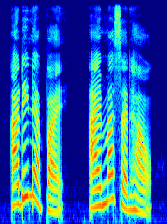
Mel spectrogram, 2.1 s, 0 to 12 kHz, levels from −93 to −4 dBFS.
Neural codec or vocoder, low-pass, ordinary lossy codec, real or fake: none; 10.8 kHz; none; real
